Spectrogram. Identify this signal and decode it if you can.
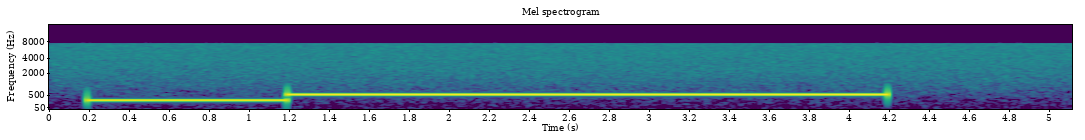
Two-tone page, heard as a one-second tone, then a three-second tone, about 290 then 520 Hz.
